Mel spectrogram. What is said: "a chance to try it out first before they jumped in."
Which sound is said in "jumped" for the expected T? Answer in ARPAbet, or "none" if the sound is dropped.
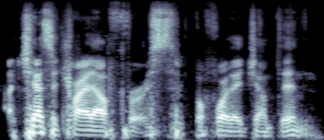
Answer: T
